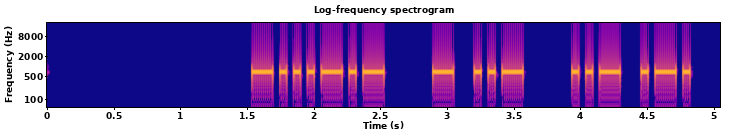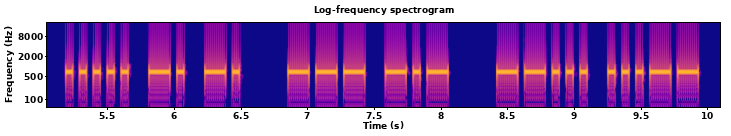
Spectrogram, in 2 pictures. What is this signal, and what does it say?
Morse code, heard as a keyed tone, about 24 wpm, 700 Hz. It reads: <BK> TU UR 5NN OK 73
